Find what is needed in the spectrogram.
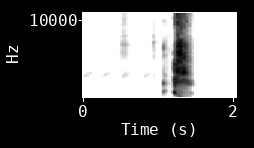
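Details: A woman doing a sneezing challenge without a hanky, using a folded piece to trigger sneezes. A brief inhaled catch is followed by a single sharp, explosive sneeze, then silence.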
